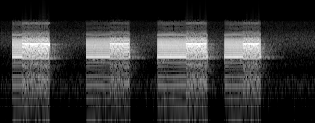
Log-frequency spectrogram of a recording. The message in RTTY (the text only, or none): none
